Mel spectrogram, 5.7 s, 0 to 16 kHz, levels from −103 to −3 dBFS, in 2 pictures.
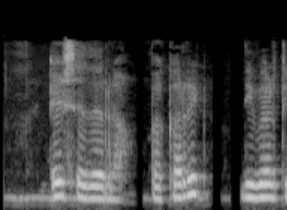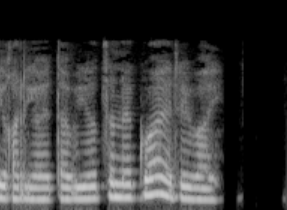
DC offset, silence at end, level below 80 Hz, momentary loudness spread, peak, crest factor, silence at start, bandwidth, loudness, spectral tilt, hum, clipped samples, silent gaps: under 0.1%; 0.7 s; -72 dBFS; 11 LU; -14 dBFS; 16 dB; 0.05 s; 8 kHz; -29 LUFS; -4.5 dB/octave; none; under 0.1%; 1.38-1.42 s, 2.14-2.21 s, 2.31-2.40 s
